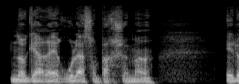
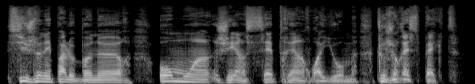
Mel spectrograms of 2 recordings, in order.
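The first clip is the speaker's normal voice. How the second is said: raised, measured queenly reply; proud retort; 8 semitones higher than usual. A narrator's reading. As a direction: answer your rival with dignity, slowing at the end. Cold queen answers her rival.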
